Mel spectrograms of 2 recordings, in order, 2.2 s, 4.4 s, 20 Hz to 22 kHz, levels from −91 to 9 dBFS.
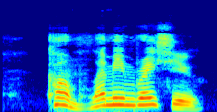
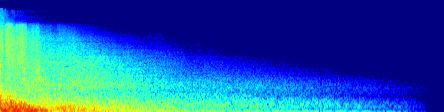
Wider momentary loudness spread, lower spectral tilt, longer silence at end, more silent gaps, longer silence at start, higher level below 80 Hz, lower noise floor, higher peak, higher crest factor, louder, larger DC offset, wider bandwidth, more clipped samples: second, 6 LU vs 27 LU; about the same, -6 dB/octave vs -6 dB/octave; second, 0.2 s vs 2.55 s; neither; first, 0.5 s vs 0 s; second, -58 dBFS vs -18 dBFS; second, -37 dBFS vs -65 dBFS; about the same, -2 dBFS vs 0 dBFS; about the same, 14 dB vs 16 dB; about the same, -16 LUFS vs -15 LUFS; neither; second, 9.4 kHz vs 10.5 kHz; neither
